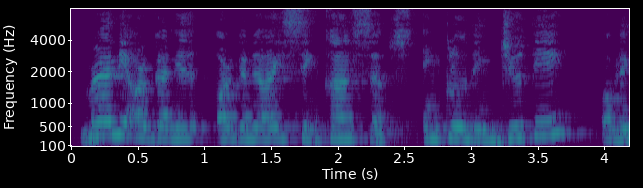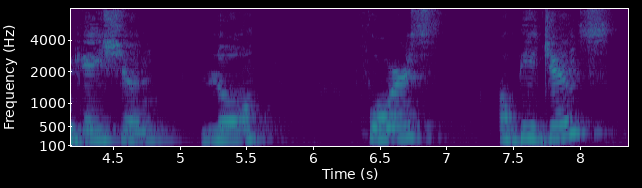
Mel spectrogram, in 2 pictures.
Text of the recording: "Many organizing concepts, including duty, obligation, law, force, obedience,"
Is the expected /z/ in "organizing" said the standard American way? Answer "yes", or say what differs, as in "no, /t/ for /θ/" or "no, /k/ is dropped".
no, /s/ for /z/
